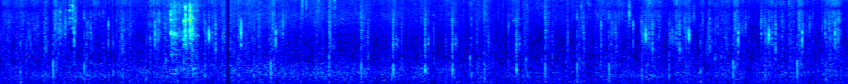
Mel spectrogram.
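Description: Footsteps crunch steadily on stone.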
